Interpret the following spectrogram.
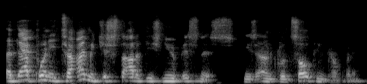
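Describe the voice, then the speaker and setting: This fifty-something business coach talks fast in a husky, somewhat bright voice with big pitch swings. He delivers an earnest slide-based seminar on a video call from his home office, picked up by a webcam, and pitches through personal stories with emphatic rises.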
